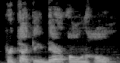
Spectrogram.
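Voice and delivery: ordinary talk, nothing marked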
